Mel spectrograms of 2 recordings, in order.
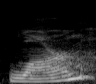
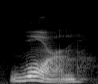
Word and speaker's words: warm: Or did you say warm, warm with an OR sound? It's actually an OR sound, even though the spelling is letters AR in this word. We say this as warm. It's just like the word wore plus an M.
